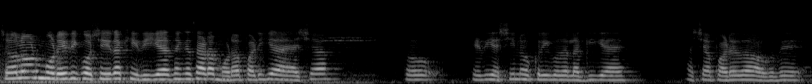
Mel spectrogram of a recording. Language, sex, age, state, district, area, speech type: Dogri, female, 30-45, Jammu and Kashmir, Jammu, urban, spontaneous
